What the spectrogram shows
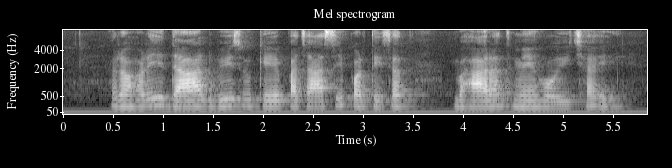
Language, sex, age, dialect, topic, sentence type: Magahi, female, 60-100, Western, agriculture, statement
